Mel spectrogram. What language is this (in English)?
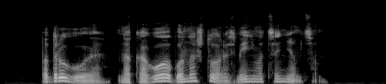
Belarusian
